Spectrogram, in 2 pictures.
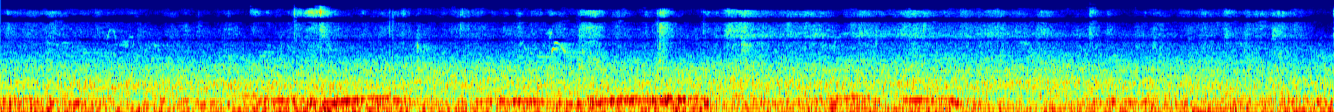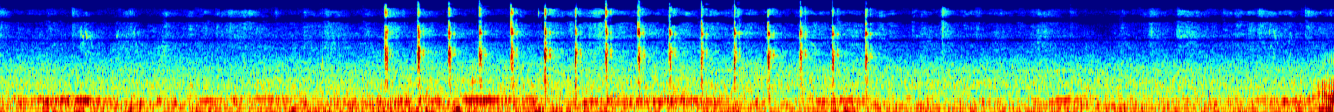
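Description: Pigeons kept in a small group coo softly and faintly against a steady outdoor background hiss, with a short burst of rapid higher chirps partway through.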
